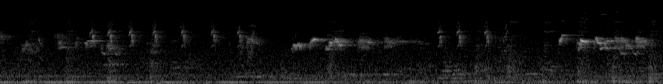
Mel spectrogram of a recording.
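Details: Red-whiskered bulbul (ché) calling as a lure at a double spring trap, late afternoon on 3 September 2016: scattered short chirps, then louder fluty warbled phrases, with a low hum underneath.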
